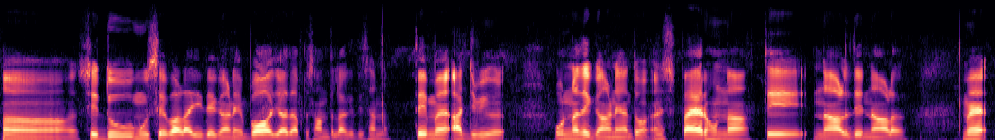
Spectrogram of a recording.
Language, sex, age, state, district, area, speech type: Punjabi, male, 18-30, Punjab, Mansa, urban, spontaneous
